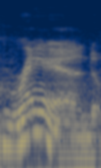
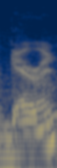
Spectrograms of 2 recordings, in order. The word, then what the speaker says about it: Garand: This is an M1 Garand, or Garand, however it is you feel like pronouncing that.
